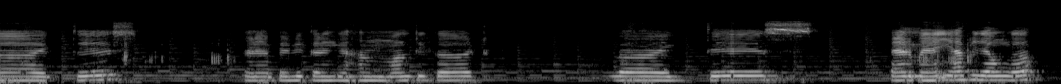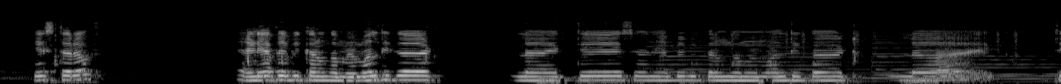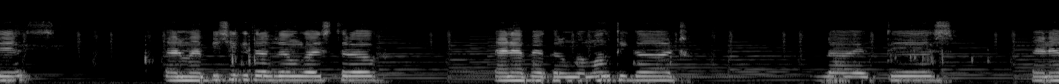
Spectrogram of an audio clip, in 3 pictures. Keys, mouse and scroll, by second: 0.8 right click, 1.4 middle click, 3.8 click, 5.8 click, 6.9 right click, 8.4 scroll down 1, 9.1 middle click, 9.7-12.3 scroll up 1, 12.8 alt+Num_Lock, 15.1 click, 15.8 right click, 17.4 click, 20.9 right click, 22.2 scroll down 1, 22.6 click, 23.7-25.3 scroll up 1, 26.4 click, 29.6 right click, 30.4 middle click, 30.6 Home.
